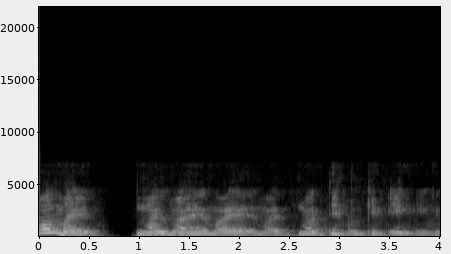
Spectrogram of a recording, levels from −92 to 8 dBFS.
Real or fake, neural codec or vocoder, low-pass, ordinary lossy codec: fake; codec, 16 kHz, 4.8 kbps, FACodec; 7.2 kHz; none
